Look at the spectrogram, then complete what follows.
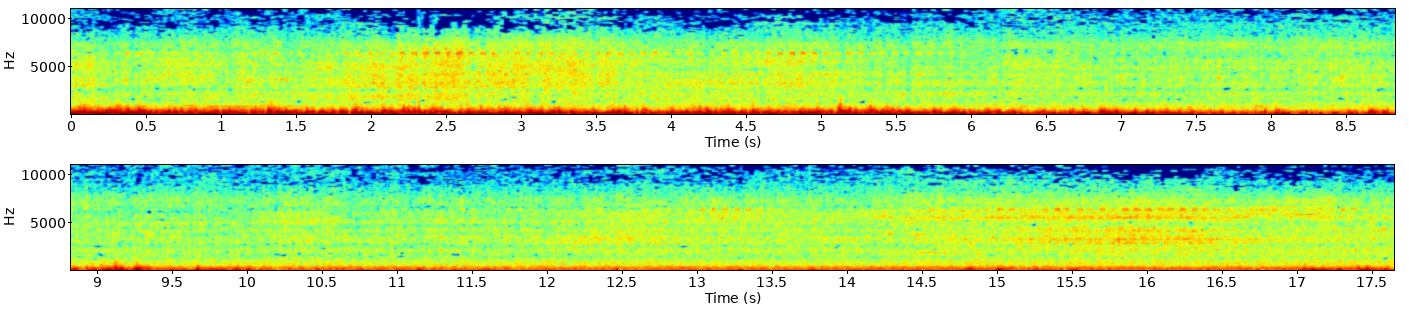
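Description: Mobile crane's diesel engine running while it hoists an aluminium dome roof, with a loud, rough low rumble that eases off about halfway through, leaving a steady low hum.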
